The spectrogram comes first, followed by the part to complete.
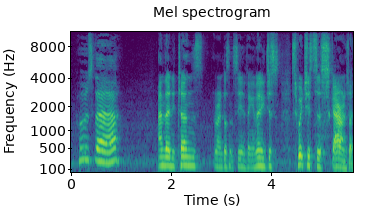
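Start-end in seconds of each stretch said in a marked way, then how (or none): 0.2-1.0 everyday natural voice, pitched high. Describing a film scene, imitating the character before he turns, high-pitched voice. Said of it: "in his regular, I guess, high-pitched voice".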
